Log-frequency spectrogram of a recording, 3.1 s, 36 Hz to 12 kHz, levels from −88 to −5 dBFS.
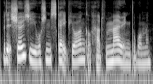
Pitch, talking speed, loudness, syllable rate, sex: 175 Hz, 275 wpm, -18 LUFS, 6.4 syllables/s, female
